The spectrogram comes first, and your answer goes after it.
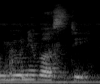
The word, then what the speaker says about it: university: So then one more example I can give you, university. So this is pronounced as U.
